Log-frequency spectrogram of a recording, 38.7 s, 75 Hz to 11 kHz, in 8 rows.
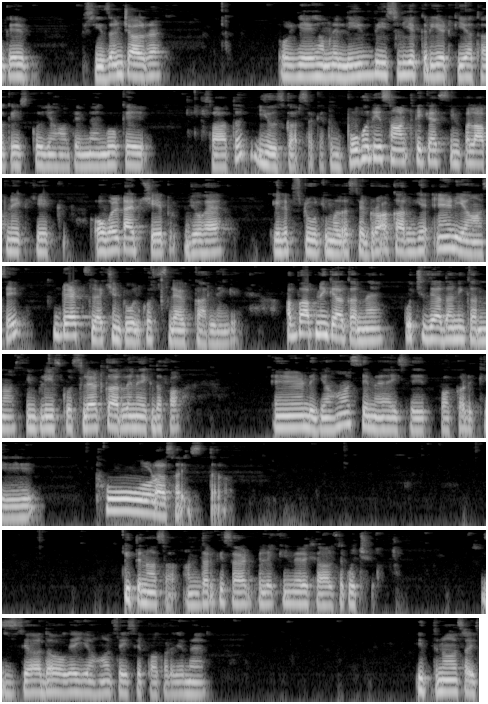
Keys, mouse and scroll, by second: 4.3 space, 16.2 click, 19.4 click, 25.4 click, 35.2 click.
